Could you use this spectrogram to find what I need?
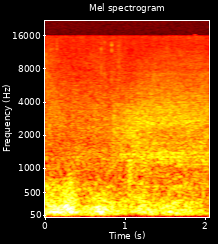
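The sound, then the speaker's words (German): Thunder rumbles through a thunderstorm: a deep, continuous low roll that stays steady and fairly loud for the full two seconds, with no voices. “Natürlich gewittert, wenn wir hier aufnehmen.”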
